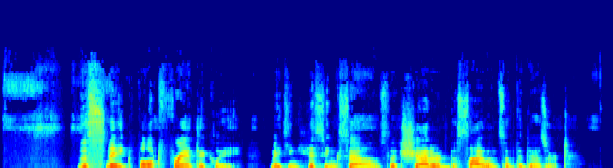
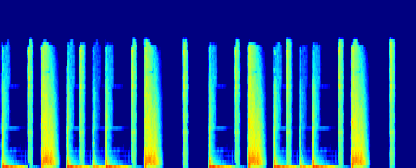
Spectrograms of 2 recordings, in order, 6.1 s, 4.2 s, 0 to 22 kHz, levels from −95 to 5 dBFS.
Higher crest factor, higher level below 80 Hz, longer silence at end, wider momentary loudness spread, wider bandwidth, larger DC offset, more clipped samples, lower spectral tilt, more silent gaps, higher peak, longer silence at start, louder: about the same, 20 dB vs 16 dB; second, -70 dBFS vs -26 dBFS; first, 0.6 s vs 0.25 s; first, 11 LU vs 8 LU; second, 13.5 kHz vs 17 kHz; neither; neither; about the same, -5.5 dB/octave vs -5 dB/octave; second, none vs 0.60-0.66 s, 1.63-2.08 s, 2.67-2.73 s, 3.70-3.90 s; about the same, -6 dBFS vs -4 dBFS; first, 0.8 s vs 0 s; second, -26 LUFS vs -21 LUFS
